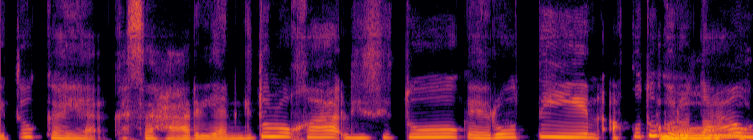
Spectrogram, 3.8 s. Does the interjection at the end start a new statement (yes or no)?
yes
